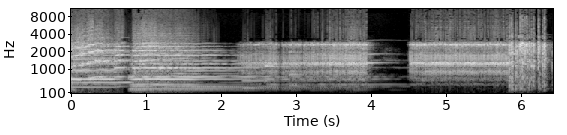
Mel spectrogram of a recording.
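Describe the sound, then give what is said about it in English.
A telephone rings loudly in several sustained bursts with a brief pause between them, its bright, buzzing tone rich in overtones, ending with a short rattling clatter. No one speaks. “Somebody's been calling me, getting me up, and then just laughing until I'm nearly frantic.”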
